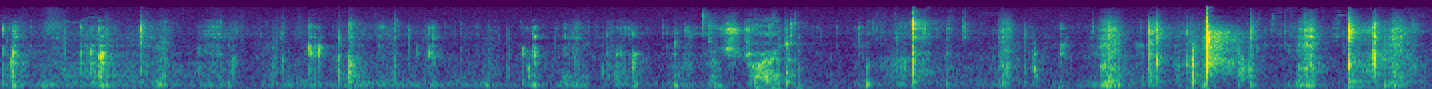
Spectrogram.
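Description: A fork scrapes and clinks against a plastic bowl of salad.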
